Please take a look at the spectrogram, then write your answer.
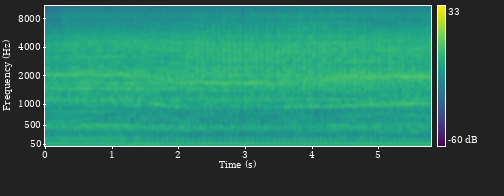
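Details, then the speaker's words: Kawasaki FH721V on John Deere X500 mower, suspected cylinder leak (head gasket or valves/rings), valves badly out of adjustment: steady low idle with rhythmic rattly undertone; abnormal idle noise of unclear source, possibly a plastic cover. "that noise that noise that I hear there I'm not sure exactly what it is but I hear it almost sounds like it's plastic cover"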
